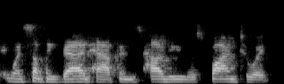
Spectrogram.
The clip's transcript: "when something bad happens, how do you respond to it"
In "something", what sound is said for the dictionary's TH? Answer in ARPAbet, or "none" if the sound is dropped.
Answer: TH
